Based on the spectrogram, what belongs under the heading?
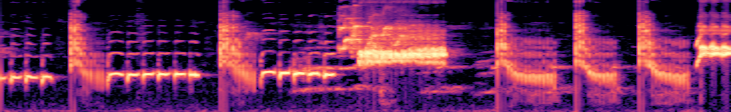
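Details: Captive Asian pied starling song, played as a master recording to coax a quiet bird into singing: clear steady whistles mixed with sharp downward-sweeping notes, a harsh buzzy burst, then more quick falling squawks.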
